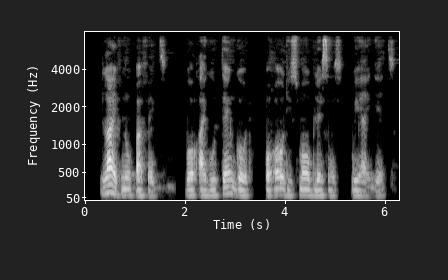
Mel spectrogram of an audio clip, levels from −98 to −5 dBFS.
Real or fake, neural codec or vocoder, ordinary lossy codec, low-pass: real; none; none; 7.2 kHz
